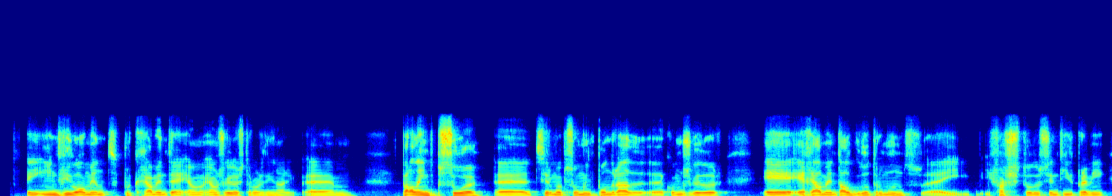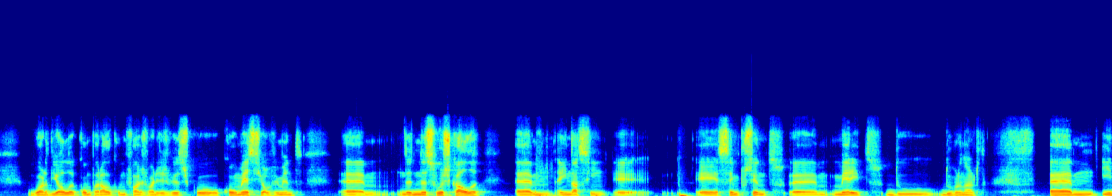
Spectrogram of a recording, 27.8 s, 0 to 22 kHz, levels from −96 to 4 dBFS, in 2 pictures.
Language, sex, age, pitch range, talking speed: Portuguese, male, 20-39, 100-115 Hz, 135 wpm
